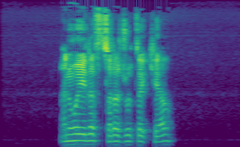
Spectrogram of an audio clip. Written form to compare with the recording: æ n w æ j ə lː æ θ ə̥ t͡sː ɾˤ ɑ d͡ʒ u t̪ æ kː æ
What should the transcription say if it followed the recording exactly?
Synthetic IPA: æ n w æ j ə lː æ θ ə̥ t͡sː ɾˤ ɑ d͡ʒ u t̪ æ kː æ

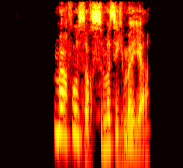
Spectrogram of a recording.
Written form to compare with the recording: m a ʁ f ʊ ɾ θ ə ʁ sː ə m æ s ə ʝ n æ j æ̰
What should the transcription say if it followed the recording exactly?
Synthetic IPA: m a ʁ f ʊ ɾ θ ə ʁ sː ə m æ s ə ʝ m æ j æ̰

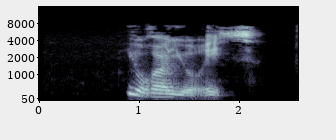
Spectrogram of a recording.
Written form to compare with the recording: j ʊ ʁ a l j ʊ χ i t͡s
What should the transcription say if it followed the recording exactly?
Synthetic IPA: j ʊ ʁ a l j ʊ ʁ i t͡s

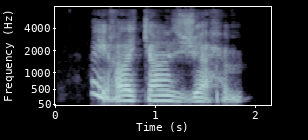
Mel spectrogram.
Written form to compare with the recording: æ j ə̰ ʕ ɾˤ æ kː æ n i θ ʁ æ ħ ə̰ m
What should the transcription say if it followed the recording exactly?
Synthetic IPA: æ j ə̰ ʁ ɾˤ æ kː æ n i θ ʒ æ ħ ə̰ m

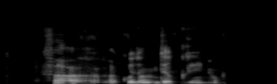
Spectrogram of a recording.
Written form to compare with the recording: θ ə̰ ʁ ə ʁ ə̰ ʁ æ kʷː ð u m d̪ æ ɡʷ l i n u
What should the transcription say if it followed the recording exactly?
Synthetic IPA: f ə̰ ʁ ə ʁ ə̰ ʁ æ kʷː ð u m d̪ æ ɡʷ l i n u

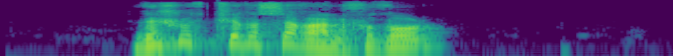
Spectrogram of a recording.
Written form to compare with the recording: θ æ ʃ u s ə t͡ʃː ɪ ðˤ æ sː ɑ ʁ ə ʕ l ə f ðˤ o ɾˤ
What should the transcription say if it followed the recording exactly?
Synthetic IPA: ð æ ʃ u θ ə t͡ʃː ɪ ðˤ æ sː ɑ ʁ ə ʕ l ə f ðˤ o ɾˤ

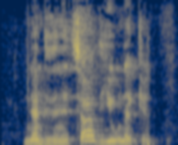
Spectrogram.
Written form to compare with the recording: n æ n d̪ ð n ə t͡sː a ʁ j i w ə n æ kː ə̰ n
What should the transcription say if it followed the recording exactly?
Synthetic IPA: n æ n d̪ ð n ə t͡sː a ð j i w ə n æ kː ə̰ n

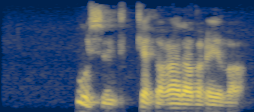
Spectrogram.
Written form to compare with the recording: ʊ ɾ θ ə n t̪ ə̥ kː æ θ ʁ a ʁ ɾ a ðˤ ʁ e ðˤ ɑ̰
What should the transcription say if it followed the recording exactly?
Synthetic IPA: ʊ ɾ s ə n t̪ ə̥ kː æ θ ʁ a ɾ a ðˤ ʁ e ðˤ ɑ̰

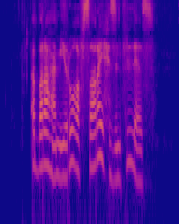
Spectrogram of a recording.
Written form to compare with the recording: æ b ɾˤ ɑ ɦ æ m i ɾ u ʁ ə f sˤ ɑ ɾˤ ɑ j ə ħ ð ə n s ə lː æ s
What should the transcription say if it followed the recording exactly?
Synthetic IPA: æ b ɾˤ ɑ ɦ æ m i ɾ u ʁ ə f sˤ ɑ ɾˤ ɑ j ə ħ z ə n f ə lː æ s

